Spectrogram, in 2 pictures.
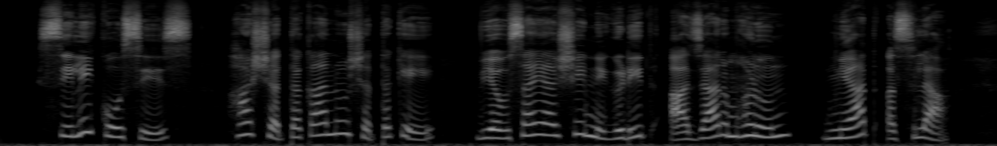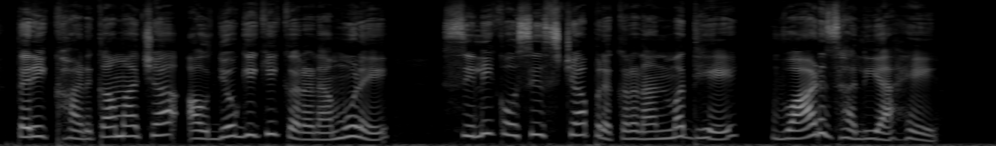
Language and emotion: Marathi, neutral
